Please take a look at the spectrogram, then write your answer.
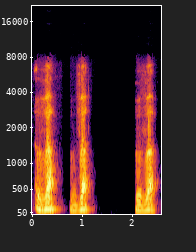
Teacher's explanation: When we pronounce in English v, we have the lower lip against the upper teeth. V, v, v. In the Ganges Valley, it's pronounced with the lips slightly together.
